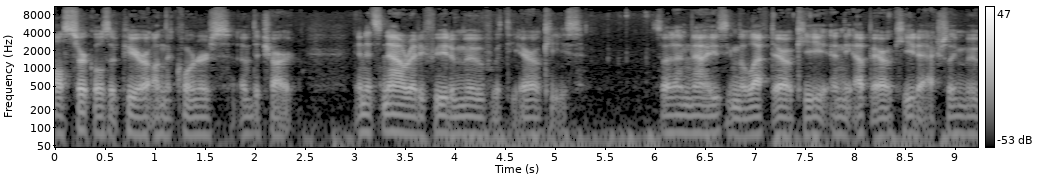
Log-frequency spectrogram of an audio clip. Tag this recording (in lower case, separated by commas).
speech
